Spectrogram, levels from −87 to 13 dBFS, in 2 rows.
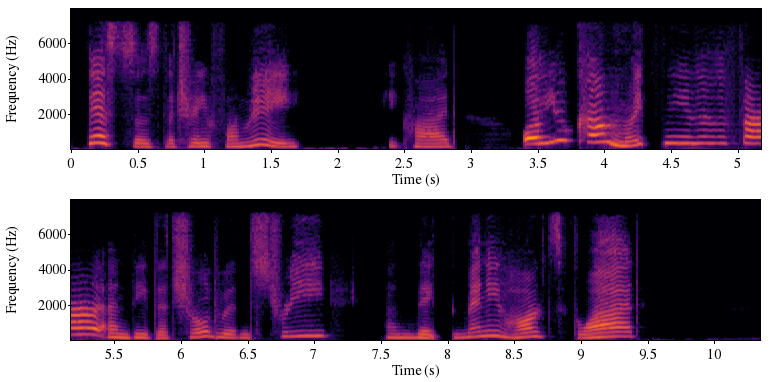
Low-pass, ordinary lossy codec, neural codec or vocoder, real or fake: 7.2 kHz; MP3, 64 kbps; codec, 16 kHz, 0.5 kbps, X-Codec, HuBERT features, trained on general audio; fake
